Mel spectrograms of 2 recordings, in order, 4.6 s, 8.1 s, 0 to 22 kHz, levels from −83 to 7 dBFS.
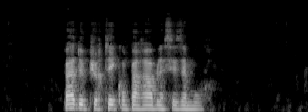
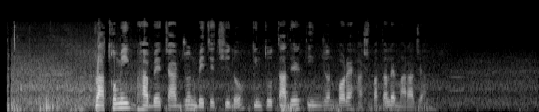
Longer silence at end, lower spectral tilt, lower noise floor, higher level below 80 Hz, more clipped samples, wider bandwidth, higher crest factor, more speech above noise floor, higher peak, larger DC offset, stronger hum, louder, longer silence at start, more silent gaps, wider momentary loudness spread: second, 1.55 s vs 1.7 s; about the same, -7 dB/octave vs -6.5 dB/octave; first, -76 dBFS vs -53 dBFS; second, -62 dBFS vs -54 dBFS; neither; about the same, 10 kHz vs 10.5 kHz; about the same, 20 dB vs 24 dB; first, 57 dB vs 32 dB; about the same, -2 dBFS vs 0 dBFS; neither; neither; about the same, -20 LUFS vs -22 LUFS; first, 0.95 s vs 0.1 s; neither; second, 10 LU vs 16 LU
